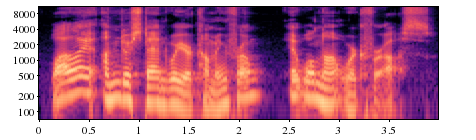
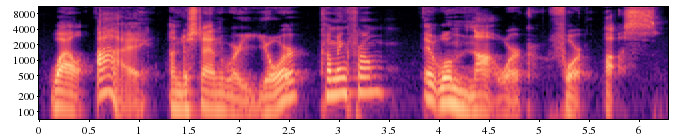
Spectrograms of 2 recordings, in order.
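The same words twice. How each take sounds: First: The sentence is said flat with no stressed words. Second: The pronouns I, you and us are stressed. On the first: "a quick baseline" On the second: "I stress all the pronouns"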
